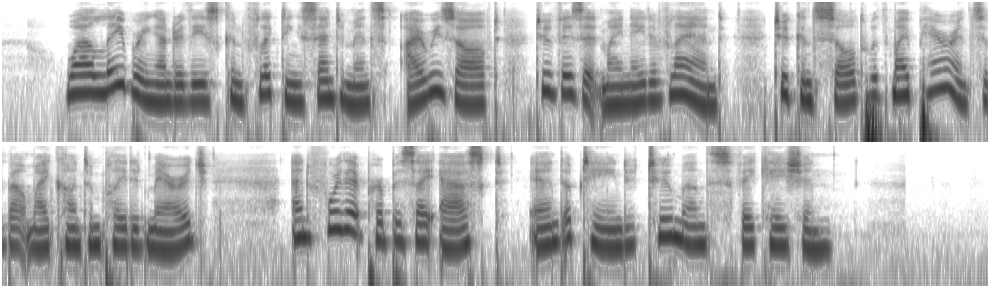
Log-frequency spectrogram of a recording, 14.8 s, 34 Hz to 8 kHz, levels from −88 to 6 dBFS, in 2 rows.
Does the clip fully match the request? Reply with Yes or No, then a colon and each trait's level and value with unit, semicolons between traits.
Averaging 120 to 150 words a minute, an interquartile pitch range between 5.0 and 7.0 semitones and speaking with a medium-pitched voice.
Yes: average, 140 wpm; wide, 5.4 semitones; medium, 175 Hz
